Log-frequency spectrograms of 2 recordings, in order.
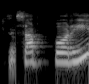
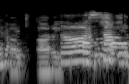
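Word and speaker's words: さっぱり: Sapori atau apa? Ulangi coba dilihat. Sapari sapari. Sapari ya. Sap ri sore sapari bukan sapori.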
